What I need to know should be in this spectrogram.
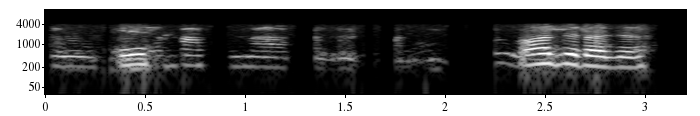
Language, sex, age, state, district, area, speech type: Nepali, female, 30-45, West Bengal, Darjeeling, rural, conversation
